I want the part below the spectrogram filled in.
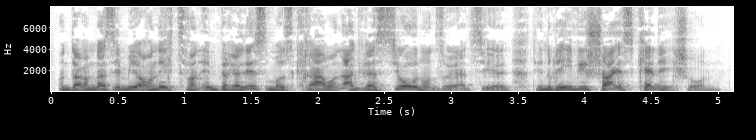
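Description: A man's voice: fairly high pitch, animated, fast. A man reading an audiobook, voicing a cocky, provocative young man who needles and argues. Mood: provoking. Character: brash, provocative young man, stubborn and mouthy.

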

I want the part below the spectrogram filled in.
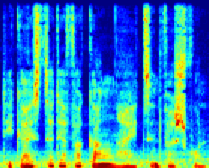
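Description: A woman's voice: deep voice, steady tone, a little fast. A playful, joking man, as a woman reads him. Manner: dry and playful. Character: joking, proud, romantic grown man.

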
